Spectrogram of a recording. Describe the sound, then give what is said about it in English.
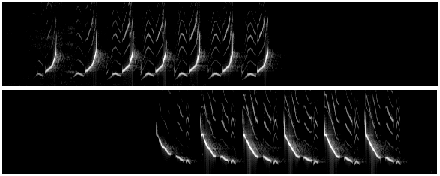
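A northern cardinal sings loud, clear whistled notes, each sliding steeply downward, in two quick series of six or seven separated by a few seconds of silence, with no talking. “In summer, their sweet whistles are one of the first sounds of the morning.”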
